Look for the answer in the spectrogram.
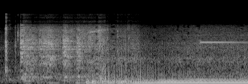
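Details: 1991 Lotus Elan after a cooling system fix, with new radiator drain plug and heater valve fitted and antifreeze refilled: a short crank, then it catches within a second into a steady, even idle with all four cylinders firing.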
